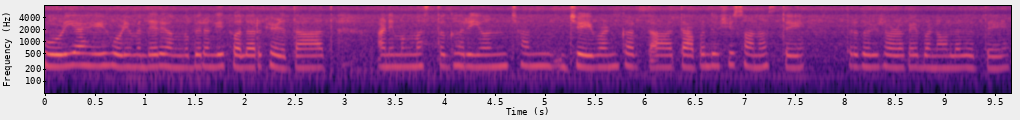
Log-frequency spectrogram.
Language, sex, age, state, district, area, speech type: Marathi, female, 18-30, Maharashtra, Wardha, rural, spontaneous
